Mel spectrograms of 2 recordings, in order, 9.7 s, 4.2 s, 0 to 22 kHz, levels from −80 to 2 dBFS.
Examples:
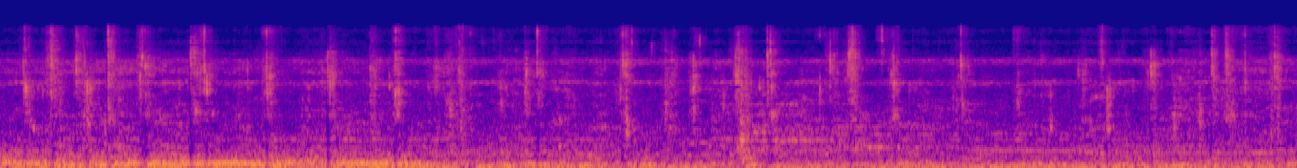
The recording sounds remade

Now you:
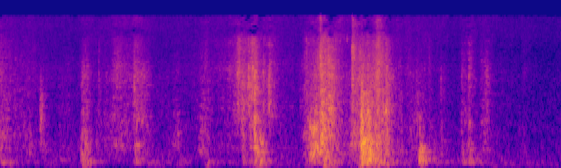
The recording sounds recorded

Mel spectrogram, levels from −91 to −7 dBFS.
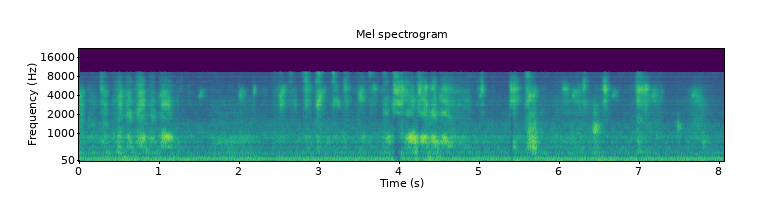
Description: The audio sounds remade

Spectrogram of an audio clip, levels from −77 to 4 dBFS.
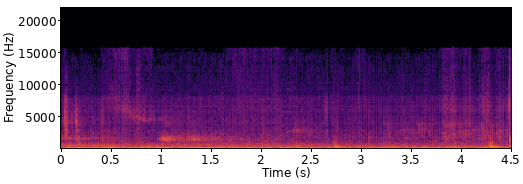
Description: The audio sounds remade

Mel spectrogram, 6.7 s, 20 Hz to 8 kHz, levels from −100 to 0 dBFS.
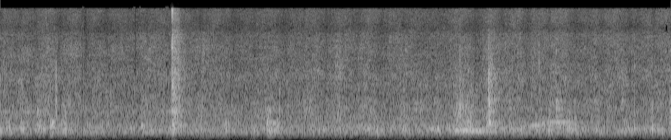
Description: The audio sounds recorded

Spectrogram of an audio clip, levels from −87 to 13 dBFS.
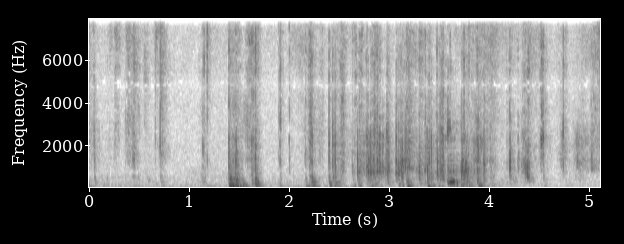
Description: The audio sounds recorded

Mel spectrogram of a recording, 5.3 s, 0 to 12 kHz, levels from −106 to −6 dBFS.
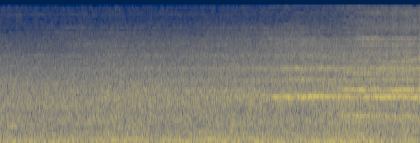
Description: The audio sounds remade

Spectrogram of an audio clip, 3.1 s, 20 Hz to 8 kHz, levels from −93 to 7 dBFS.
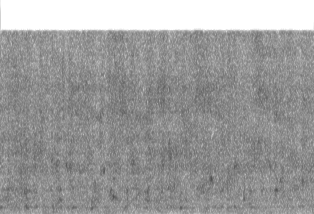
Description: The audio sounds remade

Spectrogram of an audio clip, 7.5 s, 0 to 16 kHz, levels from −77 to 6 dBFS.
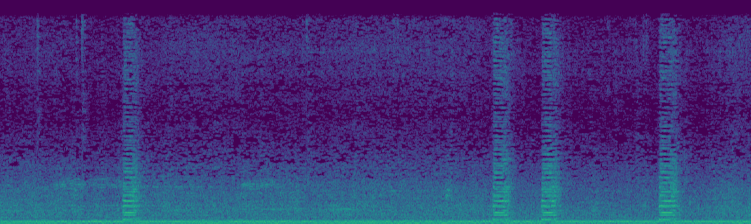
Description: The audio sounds recorded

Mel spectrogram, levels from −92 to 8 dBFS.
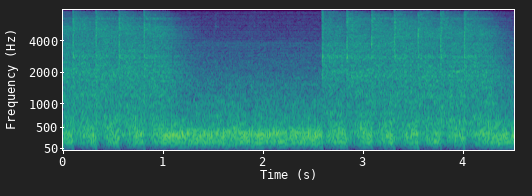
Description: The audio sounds remade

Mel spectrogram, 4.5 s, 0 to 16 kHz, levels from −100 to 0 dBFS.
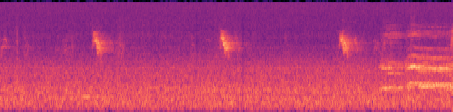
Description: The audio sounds recorded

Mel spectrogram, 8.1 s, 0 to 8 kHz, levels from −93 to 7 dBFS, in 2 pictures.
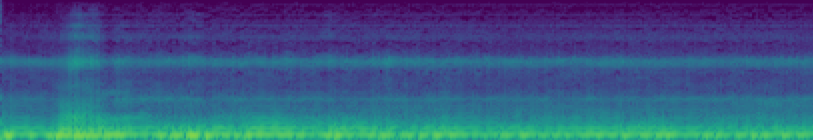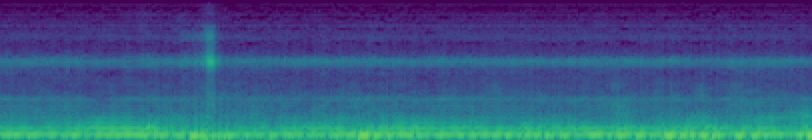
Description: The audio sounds remade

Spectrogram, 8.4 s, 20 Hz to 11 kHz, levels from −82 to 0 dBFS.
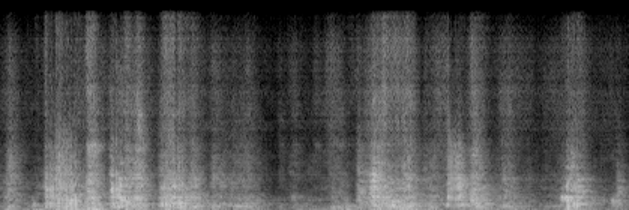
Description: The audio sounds remade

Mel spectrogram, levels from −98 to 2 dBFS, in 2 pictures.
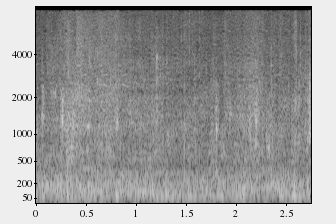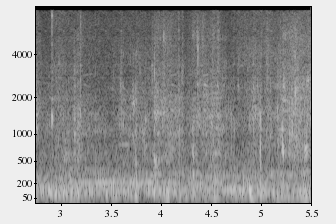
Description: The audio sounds remade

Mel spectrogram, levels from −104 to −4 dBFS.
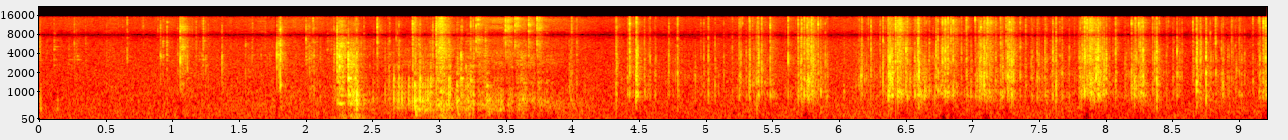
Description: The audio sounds recorded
